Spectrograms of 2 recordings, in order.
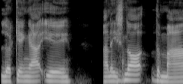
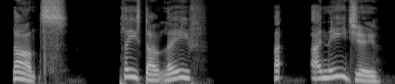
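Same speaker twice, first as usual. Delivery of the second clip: crying and begging, high, slow and tearful; 8 semitones higher than usual. Roleplaying a boy prince begging lance not to leave, tearful pleading. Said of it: "you can see tears coming from his eyes".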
